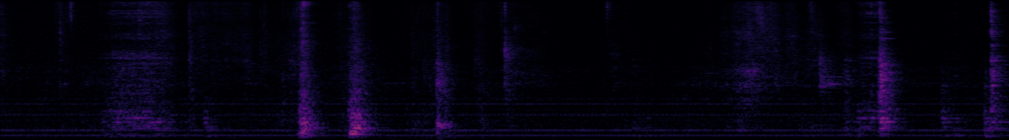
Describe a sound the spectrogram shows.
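An older man speaks quietly and haltingly close by.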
